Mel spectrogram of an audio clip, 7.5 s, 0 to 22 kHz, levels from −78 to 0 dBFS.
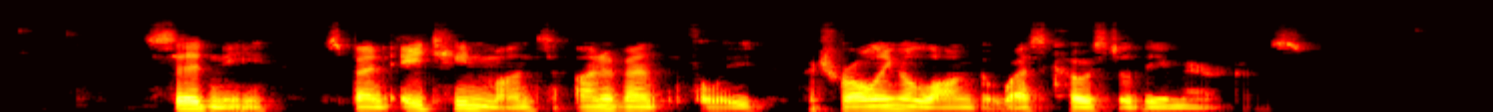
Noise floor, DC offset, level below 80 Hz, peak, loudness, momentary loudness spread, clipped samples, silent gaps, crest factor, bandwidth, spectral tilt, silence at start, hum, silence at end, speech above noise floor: -77 dBFS; under 0.1%; -58 dBFS; -2 dBFS; -19 LUFS; 18 LU; under 0.1%; none; 18 dB; 9 kHz; -6 dB/octave; 0.75 s; none; 1 s; 58 dB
